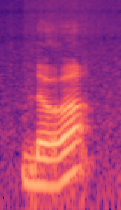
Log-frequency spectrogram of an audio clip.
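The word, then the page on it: lửa: Vietnamese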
